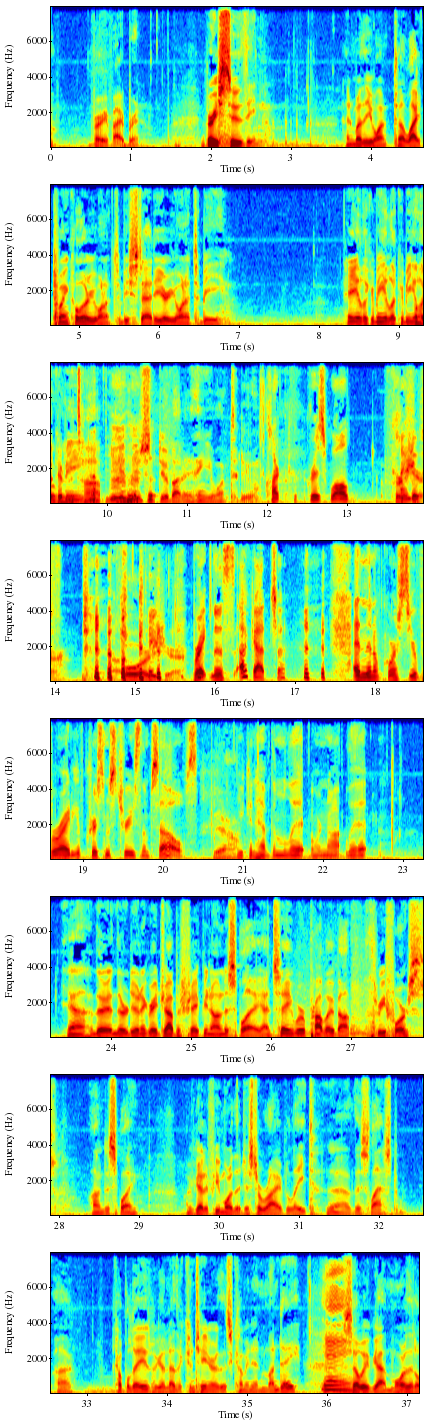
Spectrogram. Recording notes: Plant Experts Live at Prairie Gardens 10-30-21.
